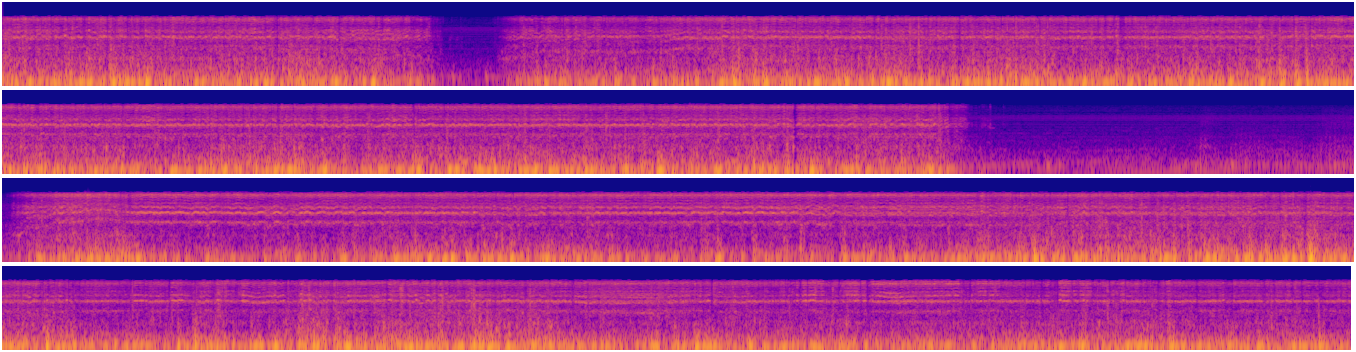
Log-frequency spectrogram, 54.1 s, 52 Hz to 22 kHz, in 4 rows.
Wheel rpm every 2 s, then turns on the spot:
230, 190, 70, 200, 230, 230, 230, 220, 220, 230, 230, 120, 0, 70, 240, 230, 230, 230, 210, 220, 230, 230, 230, 220, 220, 230, 230.
none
